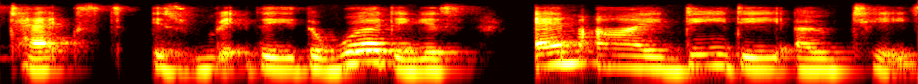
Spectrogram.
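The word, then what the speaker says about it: Middot: And this text is, the wording is M-I-D-D-O-T. So I'm going to pronounce that Middo, but it might be Midot 2.2.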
